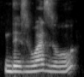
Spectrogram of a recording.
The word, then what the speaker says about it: oiseaux: So for EAU, we have un oiseau, des oiseaux, un oiseau, des oiseaux. We obviously don't pronounce the X.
